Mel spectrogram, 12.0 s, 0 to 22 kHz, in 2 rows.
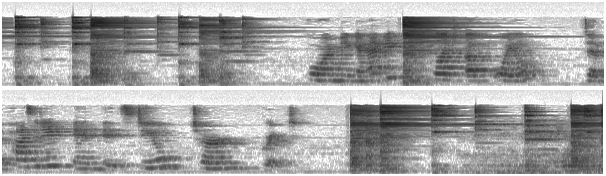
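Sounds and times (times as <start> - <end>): metallic clang ringing: 0.0 - 3.0, 4.0 - 4.9, 9.5 - 12.0
wavering pitched tone: 9.5 - 12.0.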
